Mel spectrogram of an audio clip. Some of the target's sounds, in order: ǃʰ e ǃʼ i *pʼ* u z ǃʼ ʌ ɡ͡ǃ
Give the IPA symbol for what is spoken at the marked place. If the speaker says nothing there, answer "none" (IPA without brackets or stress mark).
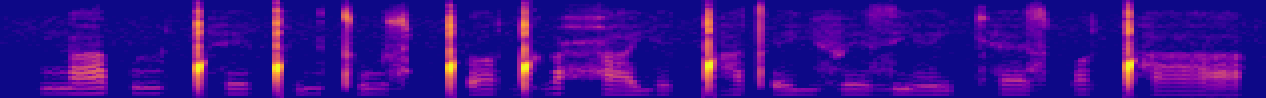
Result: tʼ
